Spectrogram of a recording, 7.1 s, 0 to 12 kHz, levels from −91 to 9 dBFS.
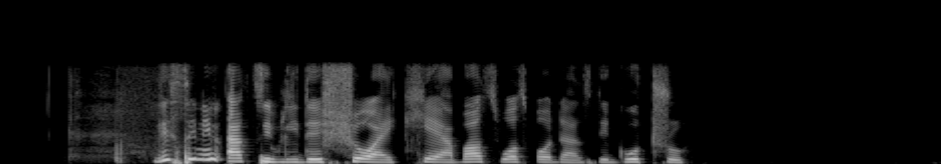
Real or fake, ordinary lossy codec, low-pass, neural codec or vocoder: real; none; 7.2 kHz; none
